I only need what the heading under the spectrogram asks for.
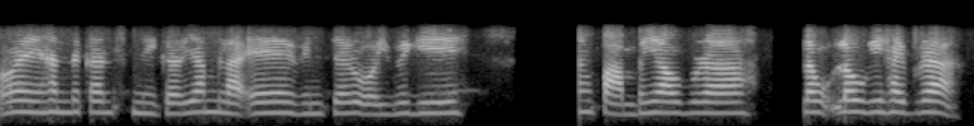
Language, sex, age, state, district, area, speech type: Manipuri, female, 45-60, Manipur, Chandel, rural, conversation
